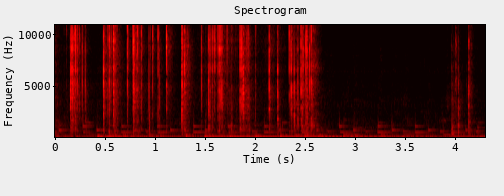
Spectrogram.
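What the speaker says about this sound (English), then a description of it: "And then we remove our transfer tape." Transfer tape peeled off a wooden charcuterie board, a close run of crackling, ripping peels with quick irregular bursts that thin out toward the end.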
